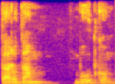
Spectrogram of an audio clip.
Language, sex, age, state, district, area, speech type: Odia, male, 18-30, Odisha, Kandhamal, rural, spontaneous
